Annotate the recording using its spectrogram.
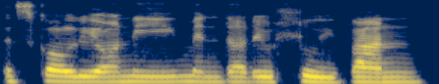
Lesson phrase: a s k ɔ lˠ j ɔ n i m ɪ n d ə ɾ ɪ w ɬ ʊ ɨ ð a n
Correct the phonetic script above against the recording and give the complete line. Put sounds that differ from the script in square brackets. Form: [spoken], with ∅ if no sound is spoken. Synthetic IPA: [ə] s k ɔ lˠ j ɔ n i m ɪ n d [a] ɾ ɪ w ɬ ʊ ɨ [v] a n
